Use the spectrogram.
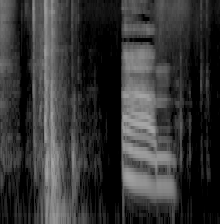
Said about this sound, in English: My door just opened, sorry, let me close it.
